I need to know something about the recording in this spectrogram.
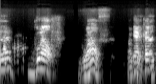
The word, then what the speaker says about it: Guelph: Guelph. Guelph. Okay. Yeah, convert the U to a W and you got it.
